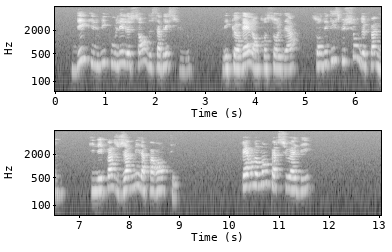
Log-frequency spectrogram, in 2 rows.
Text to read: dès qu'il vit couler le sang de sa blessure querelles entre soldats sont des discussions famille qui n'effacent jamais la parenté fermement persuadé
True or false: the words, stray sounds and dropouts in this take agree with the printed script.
false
